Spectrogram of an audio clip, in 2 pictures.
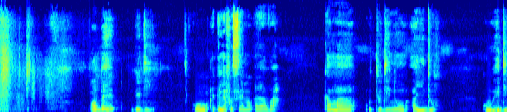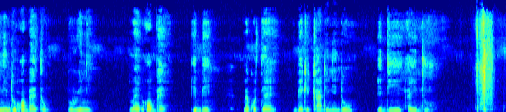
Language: Ikposo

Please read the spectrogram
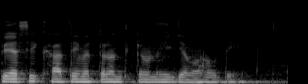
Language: Hindi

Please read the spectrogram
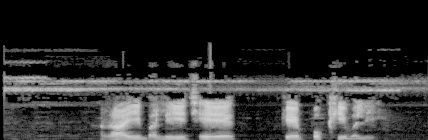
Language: Goaria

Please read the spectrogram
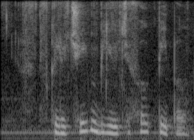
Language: Russian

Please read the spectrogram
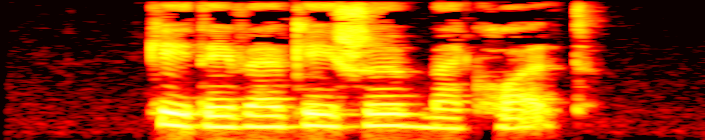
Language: Hungarian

